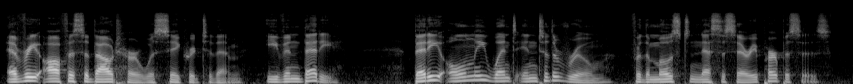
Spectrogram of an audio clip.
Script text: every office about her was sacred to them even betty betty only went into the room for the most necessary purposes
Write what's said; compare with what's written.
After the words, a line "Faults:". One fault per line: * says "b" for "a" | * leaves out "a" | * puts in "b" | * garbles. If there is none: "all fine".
every office about her was sacred to them even betty betty only went into the room for the most necessary purposes
Faults:
all fine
